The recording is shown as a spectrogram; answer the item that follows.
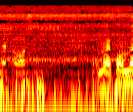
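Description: Soft speech in short bits, about a second apart, over an uneven low rumble of wind on the microphone.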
